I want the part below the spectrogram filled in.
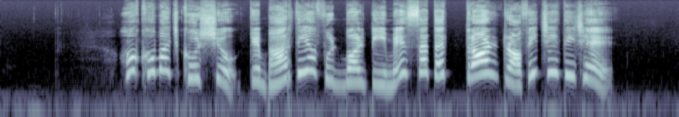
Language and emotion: Gujarati, happy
